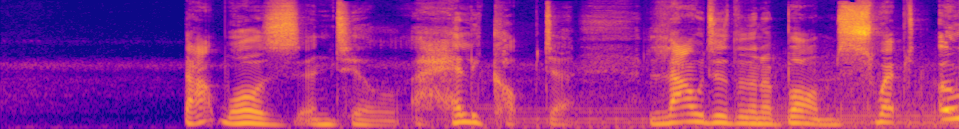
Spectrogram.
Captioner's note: helicopter passes loudly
